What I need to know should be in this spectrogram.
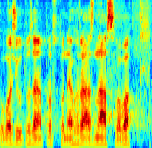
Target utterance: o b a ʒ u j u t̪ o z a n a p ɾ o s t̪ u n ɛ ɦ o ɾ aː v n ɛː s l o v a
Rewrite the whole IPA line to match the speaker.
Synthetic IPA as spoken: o v a ʒ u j u t̪ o z a n a p ɾ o s t̪ o n ɛ ɦ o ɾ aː z n aː s l o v a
